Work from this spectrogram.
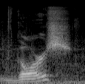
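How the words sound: It is said in a goofy voice with an R sound.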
